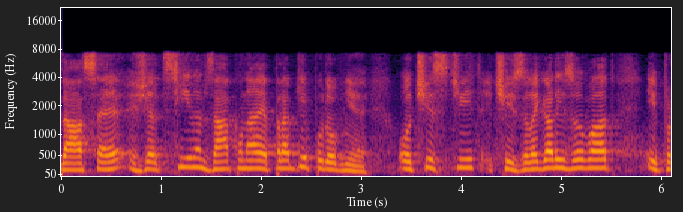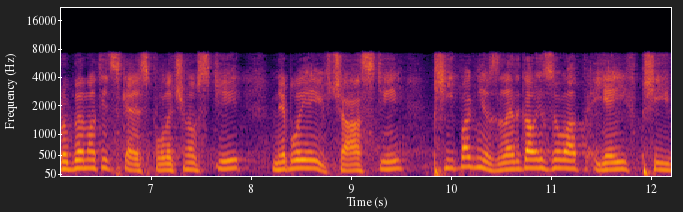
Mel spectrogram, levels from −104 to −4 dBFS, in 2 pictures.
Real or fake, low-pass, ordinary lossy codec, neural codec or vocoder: fake; 7.2 kHz; Opus, 64 kbps; codec, 16 kHz, 1.1 kbps, Voila-Tokenizer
